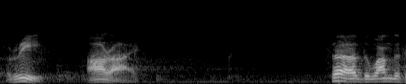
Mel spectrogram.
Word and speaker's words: Ri: Second, the world that is called Ri, R-I.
